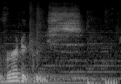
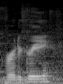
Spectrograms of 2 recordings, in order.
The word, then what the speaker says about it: verdigris: Now we're gonna take Siltec green and paint some verdigris. I know it's pronounced verdigris. I just like to say verdigris.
